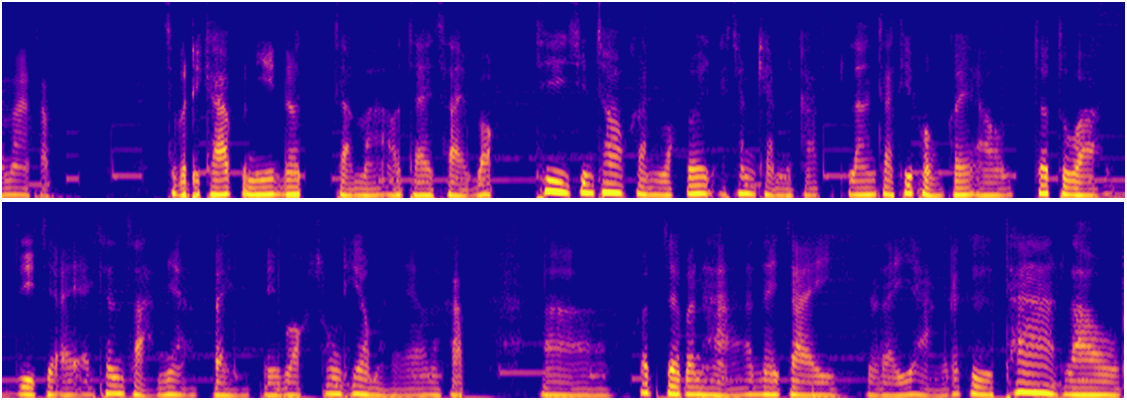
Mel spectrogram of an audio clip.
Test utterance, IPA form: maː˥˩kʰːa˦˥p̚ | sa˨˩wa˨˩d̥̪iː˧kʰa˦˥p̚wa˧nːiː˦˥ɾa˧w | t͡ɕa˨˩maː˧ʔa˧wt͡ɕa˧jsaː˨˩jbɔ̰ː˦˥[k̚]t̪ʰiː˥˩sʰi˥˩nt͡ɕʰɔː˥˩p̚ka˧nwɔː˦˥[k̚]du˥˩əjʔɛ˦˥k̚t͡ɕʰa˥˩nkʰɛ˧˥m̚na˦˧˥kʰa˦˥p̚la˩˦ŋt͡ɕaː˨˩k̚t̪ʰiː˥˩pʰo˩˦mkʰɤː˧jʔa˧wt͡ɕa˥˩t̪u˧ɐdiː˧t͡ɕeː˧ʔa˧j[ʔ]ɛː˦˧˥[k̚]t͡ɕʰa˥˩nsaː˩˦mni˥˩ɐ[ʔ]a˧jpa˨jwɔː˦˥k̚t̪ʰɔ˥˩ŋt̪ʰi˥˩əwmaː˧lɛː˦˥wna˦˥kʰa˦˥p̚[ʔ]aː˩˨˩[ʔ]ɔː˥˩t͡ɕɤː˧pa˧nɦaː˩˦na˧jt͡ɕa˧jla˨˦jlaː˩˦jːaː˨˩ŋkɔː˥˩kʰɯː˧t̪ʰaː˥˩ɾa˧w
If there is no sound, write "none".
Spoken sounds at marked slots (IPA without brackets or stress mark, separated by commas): k̚, k̚, ʔ, k̚, p, ʔ, k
